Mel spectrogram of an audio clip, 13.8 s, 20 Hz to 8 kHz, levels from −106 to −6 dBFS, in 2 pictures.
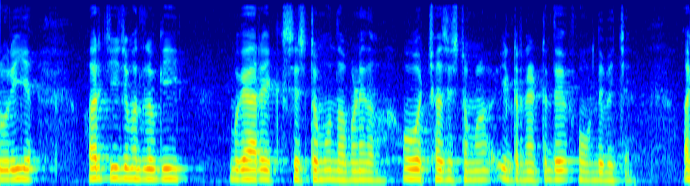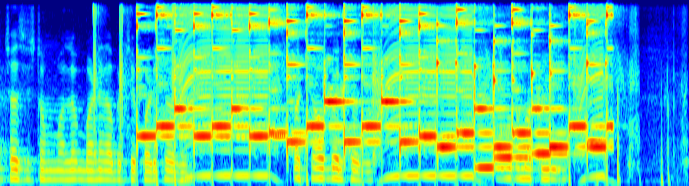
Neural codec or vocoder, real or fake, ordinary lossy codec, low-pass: none; real; none; 7.2 kHz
